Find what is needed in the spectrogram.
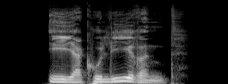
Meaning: present participle of ejakulieren
- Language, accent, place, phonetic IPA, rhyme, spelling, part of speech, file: German, Germany, Berlin, [ejakuˈliːʁənt], -iːʁənt, ejakulierend, verb, De-ejakulierend.ogg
